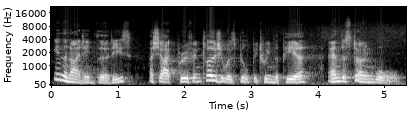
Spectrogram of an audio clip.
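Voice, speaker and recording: A man giving measured, scripted documentary narration. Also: a little high, lively intonation, creaky, mellow, dull audio. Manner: measured, informative.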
